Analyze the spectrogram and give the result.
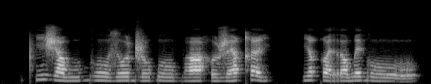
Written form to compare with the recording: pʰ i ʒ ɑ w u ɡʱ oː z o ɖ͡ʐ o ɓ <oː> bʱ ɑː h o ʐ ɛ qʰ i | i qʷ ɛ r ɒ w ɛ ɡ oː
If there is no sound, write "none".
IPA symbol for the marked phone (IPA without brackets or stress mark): oː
